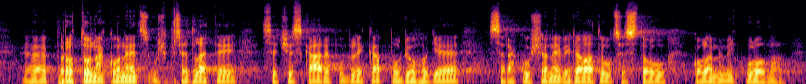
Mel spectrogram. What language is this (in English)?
Czech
